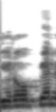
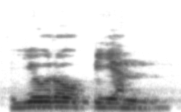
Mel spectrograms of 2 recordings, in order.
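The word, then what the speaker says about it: European: Because इ का जो साउंड है वो हिडन है। इ का साउंड जो है साइलेंट है। हम यूरोपियन कैसे पढ़ते हैं? इसका हिंदी उच्चारण कैसे लिखते हैं? यूरोपियन। इस प्रकार लिखते हैं। ये य कौन सा आता है? व्यंजन वर्ण के अंदर आता है। अर्थात इसका भी साउंड क्या है? कंसोनेंट साउंड है।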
